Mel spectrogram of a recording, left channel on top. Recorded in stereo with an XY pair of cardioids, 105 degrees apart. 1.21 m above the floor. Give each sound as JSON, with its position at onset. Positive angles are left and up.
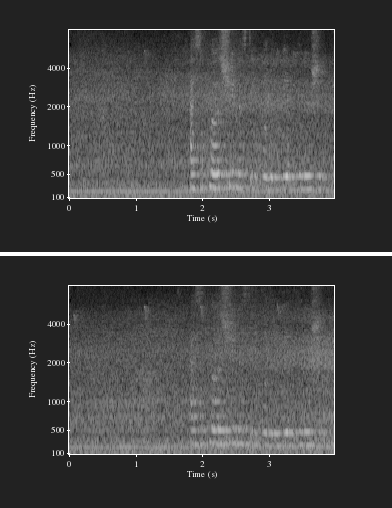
{"t": 1.8, "sound": "a woman speaking", "azimuth_deg": 60, "distance_m": 2.5}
